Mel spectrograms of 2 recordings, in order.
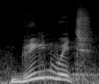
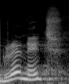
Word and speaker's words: Greenwich: And it is not Greenwich, because in Greenwich and Norwich, the W is silent.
